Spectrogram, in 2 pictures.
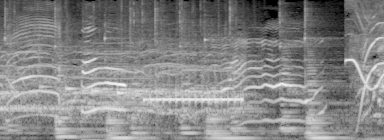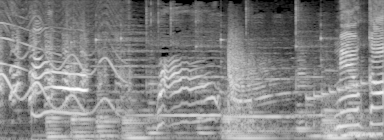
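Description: Kittens meow repeatedly in a busy children's play scene, the high wavering cries overlapping with lively voices and cartoonish sound effects, loud and close.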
